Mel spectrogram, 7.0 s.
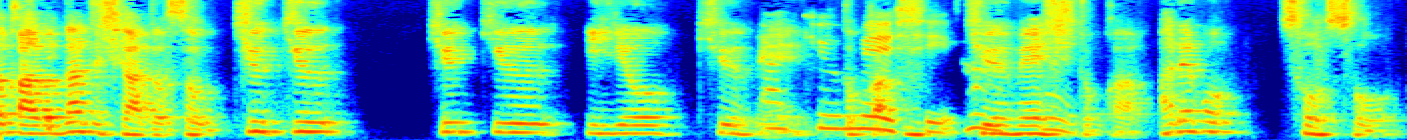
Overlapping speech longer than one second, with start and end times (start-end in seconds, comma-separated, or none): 3.8-5.5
